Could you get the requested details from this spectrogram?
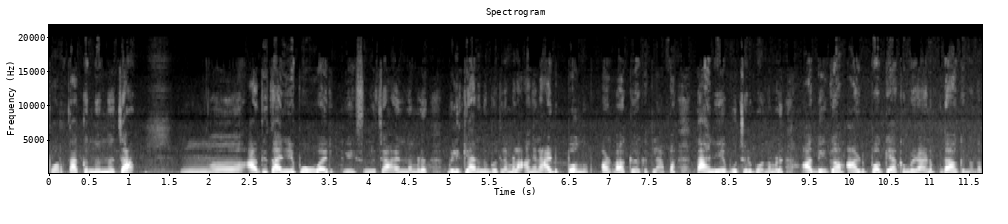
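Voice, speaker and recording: A chatty woman with a fairly high voice talks her viewers through her home garden, filming on a phone outdoors. Faint outdoor noise sits under her voice. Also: a bit bright. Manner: chatty, addresses viewers as guys. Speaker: vlogger. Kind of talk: casual vlog walkthrough.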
